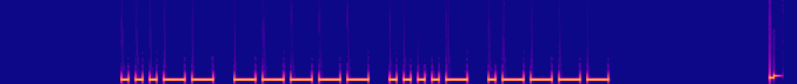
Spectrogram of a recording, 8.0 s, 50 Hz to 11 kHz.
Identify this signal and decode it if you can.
Morse code, heard as a keyed tone, about 17 wpm, 700 Hz. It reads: 3041
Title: Numbers - 4-Digit 17wpm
